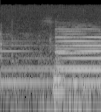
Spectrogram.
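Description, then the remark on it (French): Church bells of a church in the valleys ring with rich, lingering metallic tones, a fresh strike landing midway and swelling the resonant hum; the sound is moderately loud with no talking. “Sur ce, les cloches de l'église.”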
